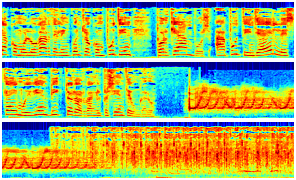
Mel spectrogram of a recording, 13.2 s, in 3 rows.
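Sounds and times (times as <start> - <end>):
speech: 0.0 - 6.8
warbling electronic tone: 7.1 - 10.4
crowd applause at end of a gathering: 9.5 - 13.1.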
